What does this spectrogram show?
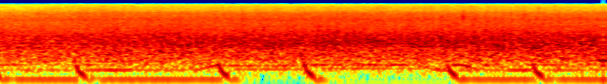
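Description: Heavy thunderstorm rain pouring down in a steady, loud, dense hiss.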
